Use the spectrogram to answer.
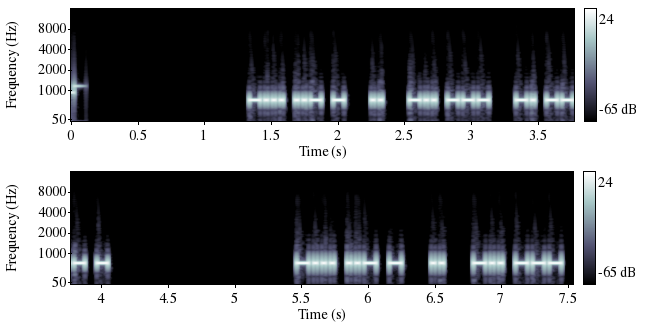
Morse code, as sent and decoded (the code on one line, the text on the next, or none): -... ..- - / .. / -.. --- / -. --- - / -... ..- - / .. / -.. ---
BUT I DO NOT BUT I DO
